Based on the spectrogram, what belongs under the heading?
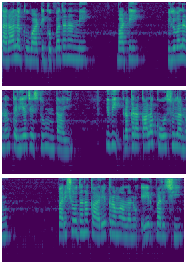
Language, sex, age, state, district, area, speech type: Telugu, female, 18-30, Telangana, Ranga Reddy, urban, spontaneous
